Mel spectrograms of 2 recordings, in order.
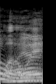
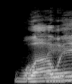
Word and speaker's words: Huawei: Ähm, wie spricht man's aus? Huawei. – Oh, Huawei. Ja. Huawei, genau.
